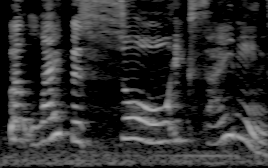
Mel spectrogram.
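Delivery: high, slow and wide-eyed; lightly voiced young shark marvelling; dreamy excitement. Clark excited about life.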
